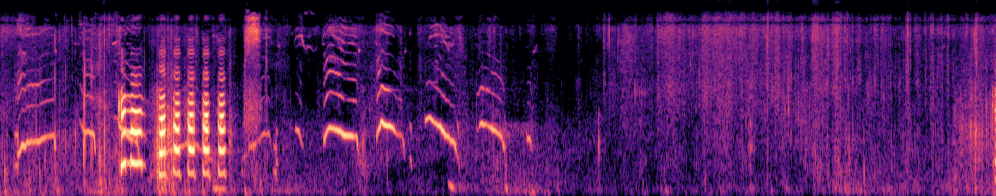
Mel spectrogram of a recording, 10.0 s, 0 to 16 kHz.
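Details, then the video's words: Seven-week-old fox red Labrador Retriever puppies on their first time outside give short, high, falling whimpers several times in a row, after a woman repeatedly calls them with rapid encouraging words. "7 weeks old fox red Labrador puppies , introduction to outside"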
